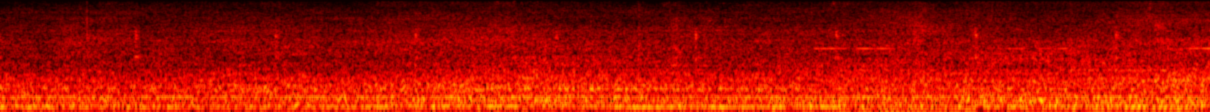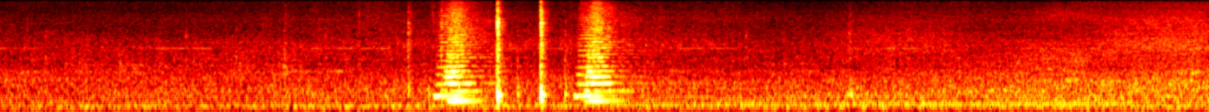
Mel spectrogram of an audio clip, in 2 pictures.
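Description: HGV's diesel engine idling, heard from inside the cab, a steady hum that grows slightly louder toward the end. About eight seconds in, a vehicle horn gives a few short, loud toots.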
